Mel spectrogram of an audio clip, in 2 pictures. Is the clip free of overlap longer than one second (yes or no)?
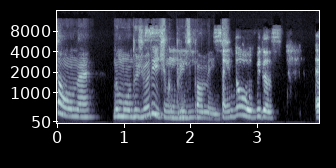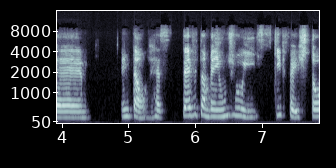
no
